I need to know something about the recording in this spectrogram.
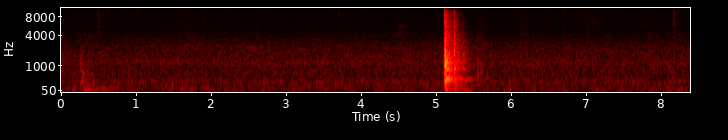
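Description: Quiet room tone broken by one sharp, loud knock a little past halfway, which dies away within half a second.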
